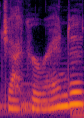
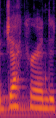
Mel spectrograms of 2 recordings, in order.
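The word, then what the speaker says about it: jacaranda: front of my favorite Jack Aranda tree so Jack Randa trees I think they're pronounced hakara trees and other places I learned that from En Kento these beautiful purple trees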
